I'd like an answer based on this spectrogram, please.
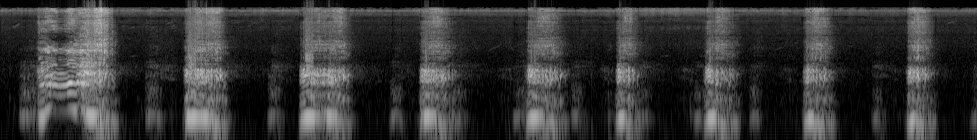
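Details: Lion roaring during a fight over food in Kruger National Park, South Africa: deep grunting roars repeated about every one and a half seconds, loud low pulses with short softer grunts between them.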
